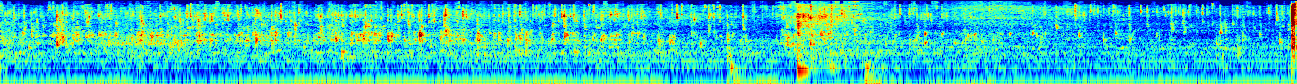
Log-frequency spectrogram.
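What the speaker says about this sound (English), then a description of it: "I'll get a little bucket like this and just fill it up" Water pouring and trickling into a small bucket from an electric aquarium gravel vacuum while a fish tank is cleaned, a low steady running gush with a few splashes and a faint background hum.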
